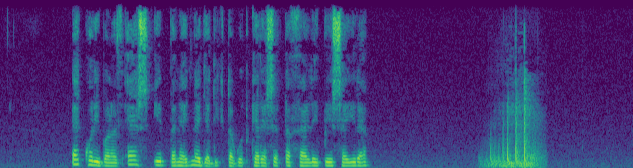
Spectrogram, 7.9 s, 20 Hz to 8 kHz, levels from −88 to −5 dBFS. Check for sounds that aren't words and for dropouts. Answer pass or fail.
fail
